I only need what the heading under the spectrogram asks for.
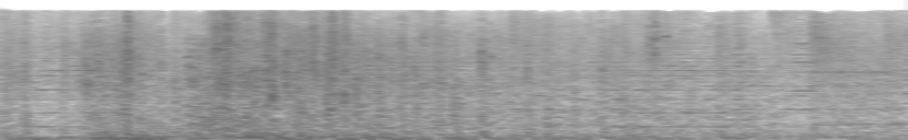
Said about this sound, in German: Wütend stampfte die Kreatur auf den Boden und rannte schließlich wieder im Kreis.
